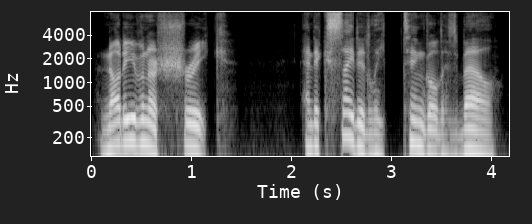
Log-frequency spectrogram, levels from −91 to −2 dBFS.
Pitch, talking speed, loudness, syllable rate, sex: 135 Hz, 130 wpm, -19 LUFS, 4.5 syllables/s, male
